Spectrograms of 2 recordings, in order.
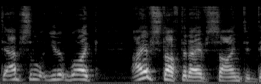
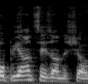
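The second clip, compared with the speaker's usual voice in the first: ordinary talk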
